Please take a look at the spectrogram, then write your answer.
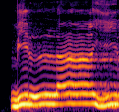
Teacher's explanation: lam jalalah yang didahului kasroh kita baca tarkik atau tipis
